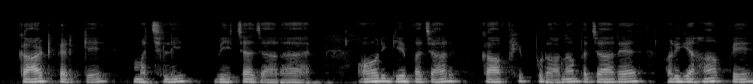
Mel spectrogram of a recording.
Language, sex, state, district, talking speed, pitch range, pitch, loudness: Hindi, male, Chhattisgarh, Raigarh, 135 wpm, 115-130 Hz, 120 Hz, -30 LUFS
